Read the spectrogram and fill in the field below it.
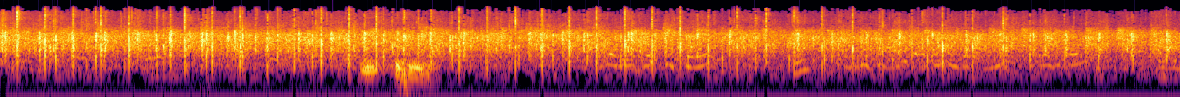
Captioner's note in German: Anhaltender lebhafter allgemeiner Beifall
